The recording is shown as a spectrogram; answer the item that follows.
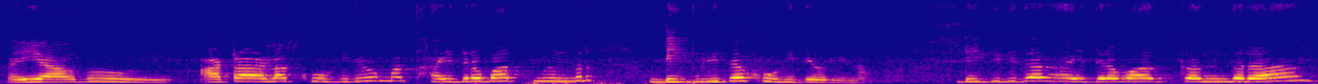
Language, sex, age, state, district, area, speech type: Kannada, female, 30-45, Karnataka, Bidar, urban, spontaneous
